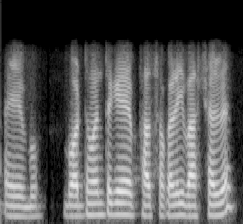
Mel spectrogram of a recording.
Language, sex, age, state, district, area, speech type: Bengali, male, 45-60, West Bengal, Purba Bardhaman, rural, conversation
